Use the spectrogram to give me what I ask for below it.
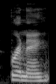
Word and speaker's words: Brené: Brené.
